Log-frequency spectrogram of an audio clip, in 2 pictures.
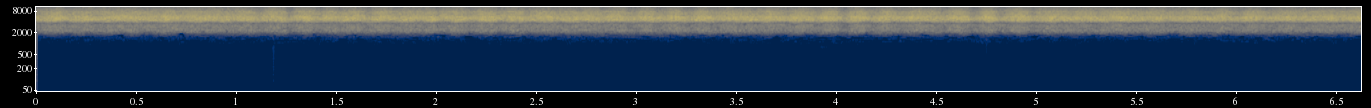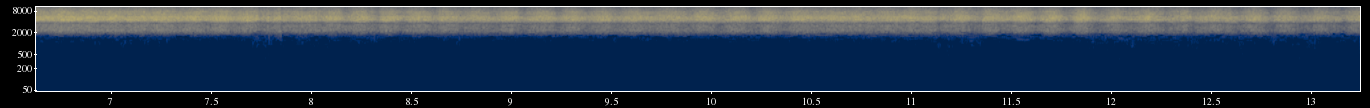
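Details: Cicadas singing in pine trees about 50 m above the sea at Pefkos Bay, Skiros Island, Greece, July 2018, recorded on a Sony RX3 with external mic: a dense, steady, high shrill buzz with fine rapid pulsing that eases slightly in loudness after eight seconds.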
